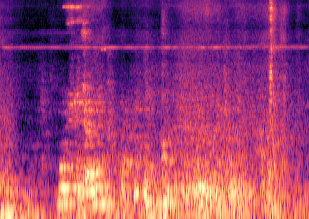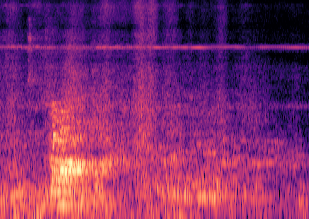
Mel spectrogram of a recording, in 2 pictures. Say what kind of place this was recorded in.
elevator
